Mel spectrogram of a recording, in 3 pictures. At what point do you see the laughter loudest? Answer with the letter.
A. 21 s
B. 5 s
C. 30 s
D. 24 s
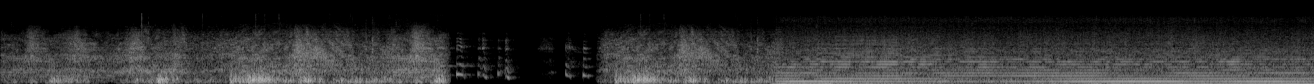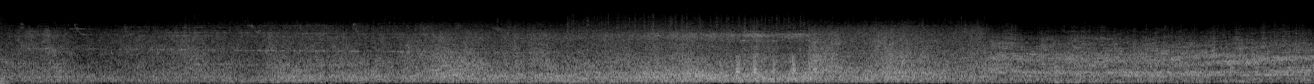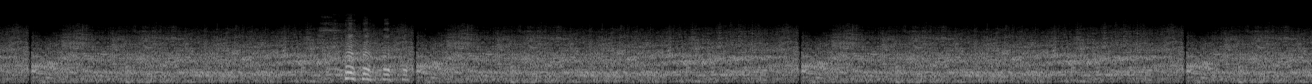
C.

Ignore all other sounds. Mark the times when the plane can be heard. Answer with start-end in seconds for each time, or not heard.
0.0-4.5, 6.0-39.3.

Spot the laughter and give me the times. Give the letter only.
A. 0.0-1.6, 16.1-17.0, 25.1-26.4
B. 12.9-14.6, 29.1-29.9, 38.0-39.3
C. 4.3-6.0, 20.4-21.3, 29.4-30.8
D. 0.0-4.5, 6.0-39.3
C.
